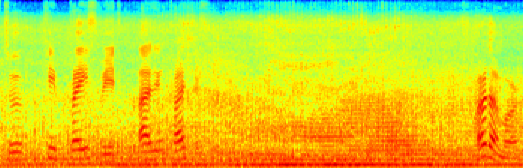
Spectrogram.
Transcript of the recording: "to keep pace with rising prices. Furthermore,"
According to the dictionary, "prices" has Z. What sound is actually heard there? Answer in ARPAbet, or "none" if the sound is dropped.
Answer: S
